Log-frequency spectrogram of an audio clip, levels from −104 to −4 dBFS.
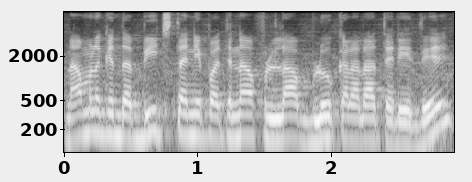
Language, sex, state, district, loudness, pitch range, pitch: Tamil, male, Tamil Nadu, Chennai, -13 LUFS, 145-165 Hz, 155 Hz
